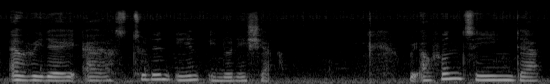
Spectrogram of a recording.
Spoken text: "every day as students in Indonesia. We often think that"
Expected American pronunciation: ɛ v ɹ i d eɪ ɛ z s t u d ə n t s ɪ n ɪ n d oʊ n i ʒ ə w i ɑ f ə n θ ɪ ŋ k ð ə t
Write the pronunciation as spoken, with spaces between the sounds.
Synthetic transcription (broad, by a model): ɛ v ɹ i d eɪ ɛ s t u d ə n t ɪ n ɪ n d oʊ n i ʃ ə w i ɑ f ə n s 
